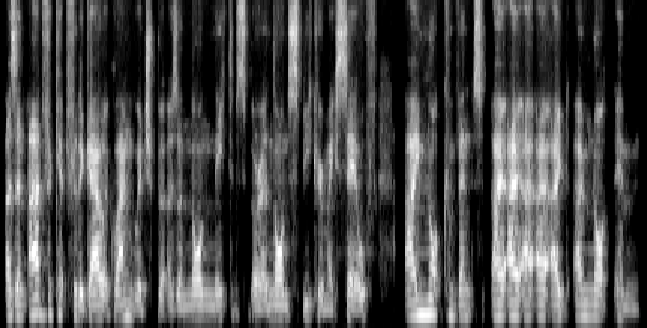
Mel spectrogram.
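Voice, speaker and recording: A man of ordinary pitch answers questions as an academic panelist over a video call. His delivery is modest and halting, with repeated words and fillers between his points. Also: steady tone.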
